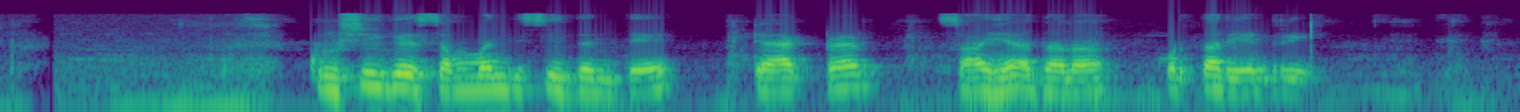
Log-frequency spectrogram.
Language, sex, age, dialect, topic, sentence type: Kannada, male, 31-35, Central, agriculture, question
